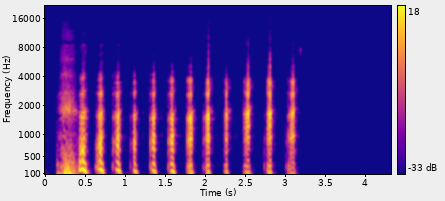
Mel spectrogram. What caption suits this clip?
evil chuckle human laugh
the sound of a villain laughing
human, laugh, evil, laughter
